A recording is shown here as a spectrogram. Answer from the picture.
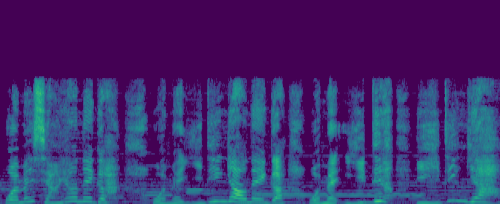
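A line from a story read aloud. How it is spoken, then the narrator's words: Panting heavily. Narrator (Chinese): 他们大口大口地喘着粗气说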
